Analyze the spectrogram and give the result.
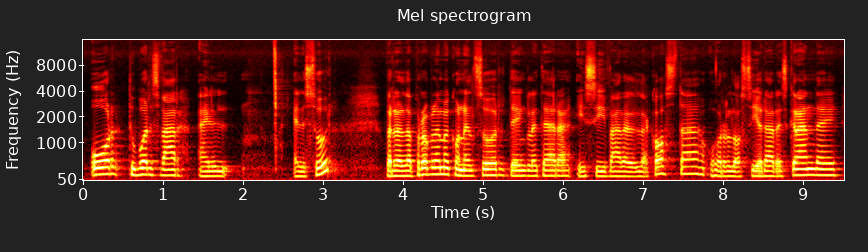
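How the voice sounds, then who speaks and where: A man from England whose first language is English, speaking with an English accent as an interview guest, halting and slipping English words into his talk. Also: mid-range voice, vocal fry, smooth. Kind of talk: casual interview chat.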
